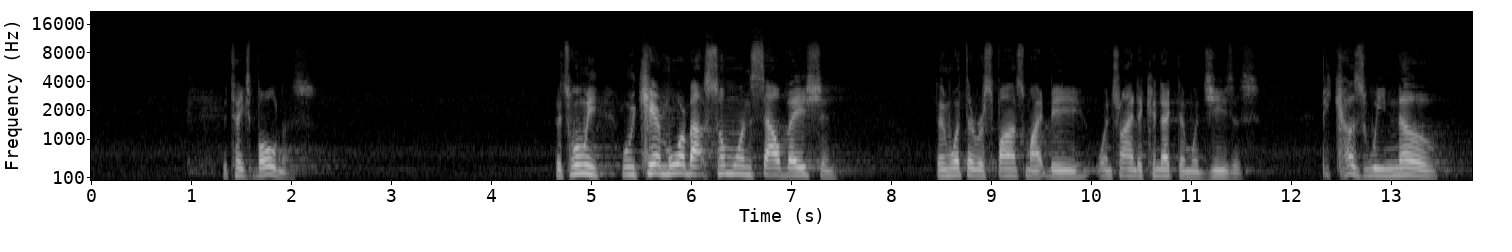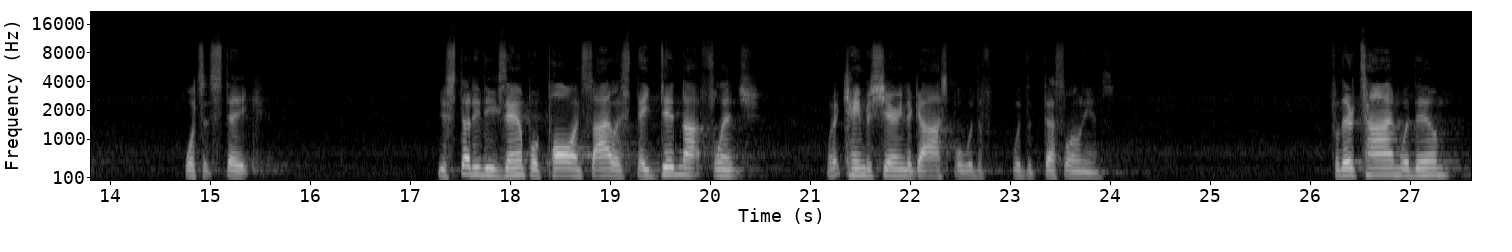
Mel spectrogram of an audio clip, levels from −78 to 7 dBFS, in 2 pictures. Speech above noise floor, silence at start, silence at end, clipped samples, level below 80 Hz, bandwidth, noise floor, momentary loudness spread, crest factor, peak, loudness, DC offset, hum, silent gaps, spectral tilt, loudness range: 40 dB; 1.3 s; 0.2 s; under 0.1%; -76 dBFS; 13.5 kHz; -64 dBFS; 17 LU; 22 dB; -6 dBFS; -25 LUFS; under 0.1%; none; none; -6 dB/octave; 11 LU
